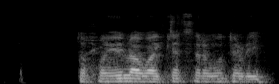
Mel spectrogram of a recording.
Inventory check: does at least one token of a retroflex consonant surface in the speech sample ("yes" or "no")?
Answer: yes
